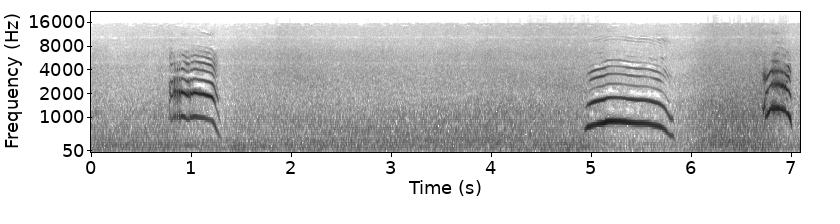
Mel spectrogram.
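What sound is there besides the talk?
ocean waves at the beach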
